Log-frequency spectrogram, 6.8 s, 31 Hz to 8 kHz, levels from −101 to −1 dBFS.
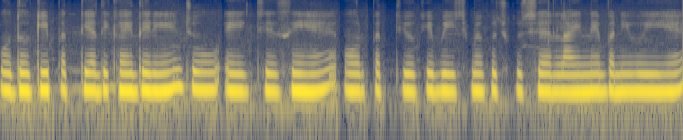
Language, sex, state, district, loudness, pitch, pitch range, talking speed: Hindi, female, Uttarakhand, Tehri Garhwal, -13 LUFS, 215 Hz, 215-220 Hz, 195 wpm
